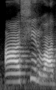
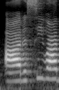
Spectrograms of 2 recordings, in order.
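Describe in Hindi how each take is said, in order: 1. r की ध्वनि vaad अक्षर से पहले आती है। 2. r की ध्वनि shi अक्षर से पहले आती है। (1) "आशीर्वाद होता है" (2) "तो आरसीवाद नहीं होता है"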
